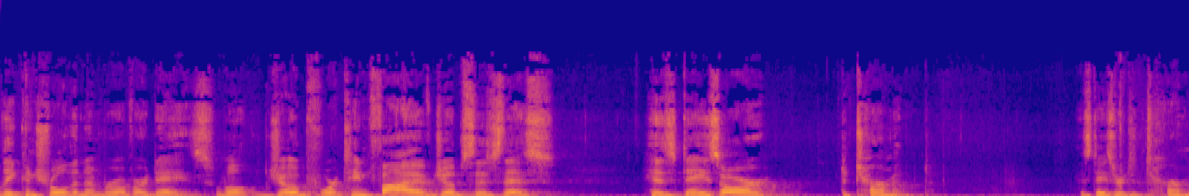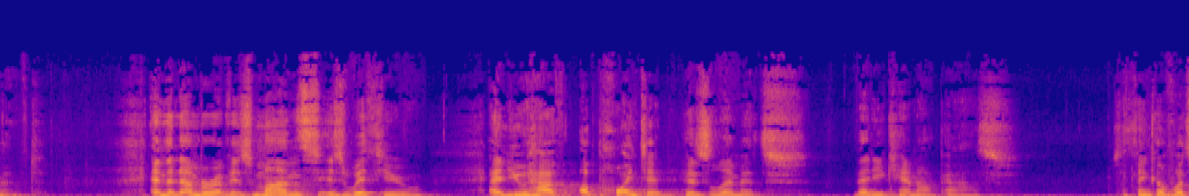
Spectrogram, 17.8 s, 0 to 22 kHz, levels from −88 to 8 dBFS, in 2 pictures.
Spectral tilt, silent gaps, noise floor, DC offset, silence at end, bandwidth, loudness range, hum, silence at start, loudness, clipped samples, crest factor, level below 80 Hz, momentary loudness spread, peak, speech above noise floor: -4 dB/octave; none; -55 dBFS; under 0.1%; 0 s; 16 kHz; 7 LU; none; 0 s; -24 LUFS; under 0.1%; 18 dB; -60 dBFS; 14 LU; -6 dBFS; 32 dB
